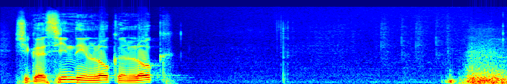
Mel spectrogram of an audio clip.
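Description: An elderly man speaks into a microphone with animation, close up.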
